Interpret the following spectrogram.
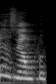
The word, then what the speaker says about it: exemplo: Quando a gente fala a palavra exemplo ou a palavra exame, essas palavras são escritas com X. Mas o som que a gente pronuncia quando a gente fala é de Z.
